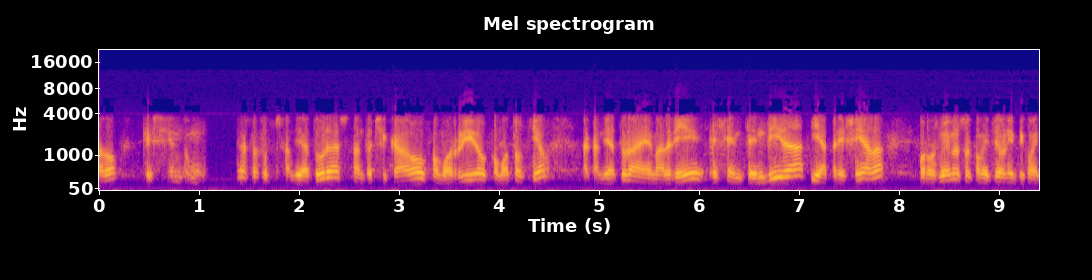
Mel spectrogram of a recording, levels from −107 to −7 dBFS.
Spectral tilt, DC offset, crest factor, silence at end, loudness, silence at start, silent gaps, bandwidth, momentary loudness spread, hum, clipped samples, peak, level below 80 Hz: -4 dB/octave; under 0.1%; 18 dB; 0 s; -26 LUFS; 0 s; none; 4.7 kHz; 10 LU; none; under 0.1%; -10 dBFS; -78 dBFS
